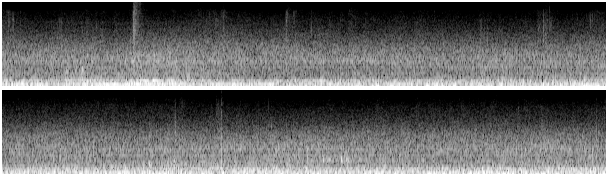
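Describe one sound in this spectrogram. Wind rumbles steadily outdoors.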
